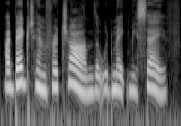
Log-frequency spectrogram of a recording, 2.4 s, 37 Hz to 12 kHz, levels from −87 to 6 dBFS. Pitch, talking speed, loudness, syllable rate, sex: 205 Hz, 270 wpm, -18 LUFS, 5.7 syllables/s, female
